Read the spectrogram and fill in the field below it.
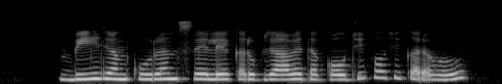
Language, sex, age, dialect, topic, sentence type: Magahi, female, 51-55, Central/Standard, agriculture, question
